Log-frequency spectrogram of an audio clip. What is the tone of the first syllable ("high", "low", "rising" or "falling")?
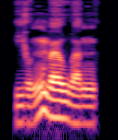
rising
